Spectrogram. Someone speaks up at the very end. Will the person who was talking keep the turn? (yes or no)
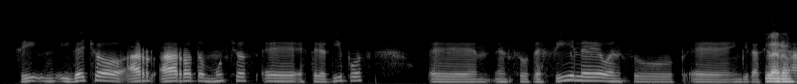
yes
